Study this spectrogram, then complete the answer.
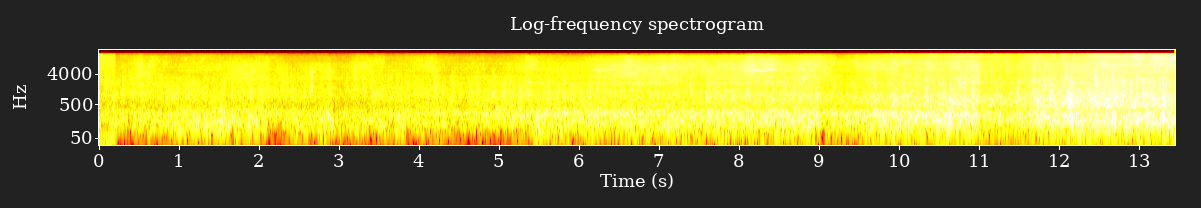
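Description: A train rumbles along the tracks, growing steadily louder as it draws closer.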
